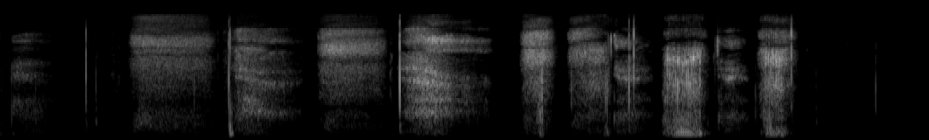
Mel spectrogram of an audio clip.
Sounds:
Sniff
